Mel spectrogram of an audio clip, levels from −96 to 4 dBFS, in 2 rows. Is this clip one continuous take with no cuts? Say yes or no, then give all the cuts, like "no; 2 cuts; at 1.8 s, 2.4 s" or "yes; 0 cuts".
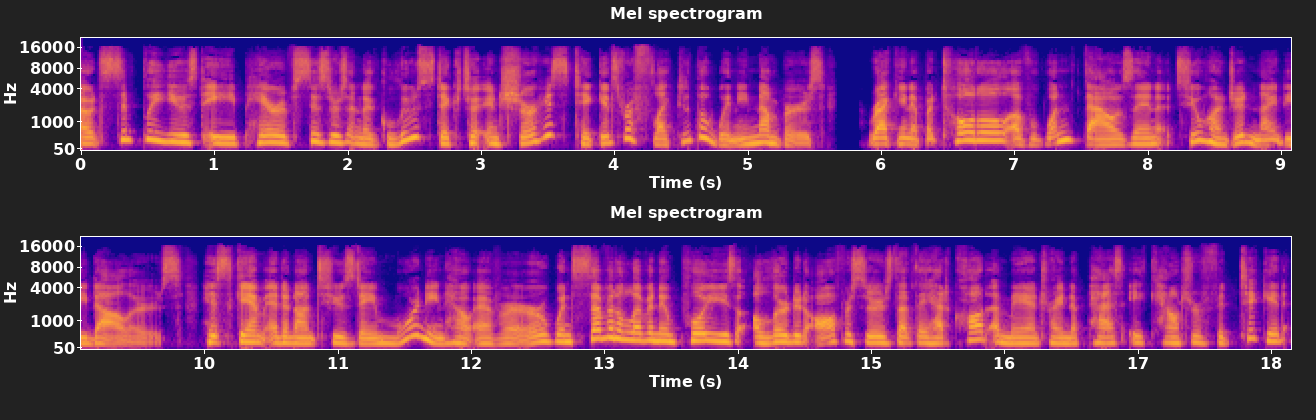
yes; 0 cuts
